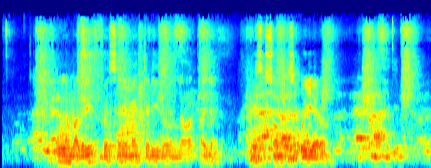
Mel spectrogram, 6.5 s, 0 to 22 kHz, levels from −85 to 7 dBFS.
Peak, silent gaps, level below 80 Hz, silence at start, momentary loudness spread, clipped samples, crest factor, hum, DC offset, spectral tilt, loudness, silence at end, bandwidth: 0 dBFS; none; -48 dBFS; 0.1 s; 12 LU; under 0.1%; 14 dB; none; under 0.1%; -4 dB/octave; -15 LUFS; 0 s; 16 kHz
